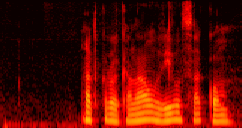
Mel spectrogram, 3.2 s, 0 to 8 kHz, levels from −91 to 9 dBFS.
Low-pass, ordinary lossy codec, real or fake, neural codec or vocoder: none; none; real; none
